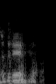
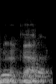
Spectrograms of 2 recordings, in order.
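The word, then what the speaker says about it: रेफ: This is always pronounced as repa, remember. Okay. It is not rakara. To call it as rakara is wrong.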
